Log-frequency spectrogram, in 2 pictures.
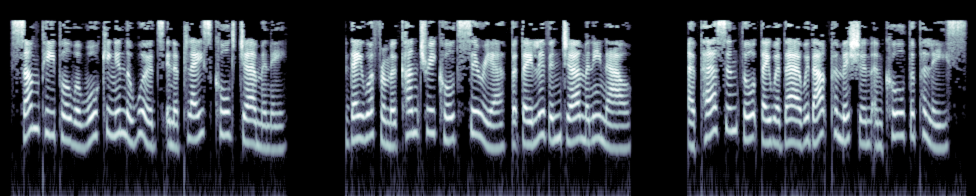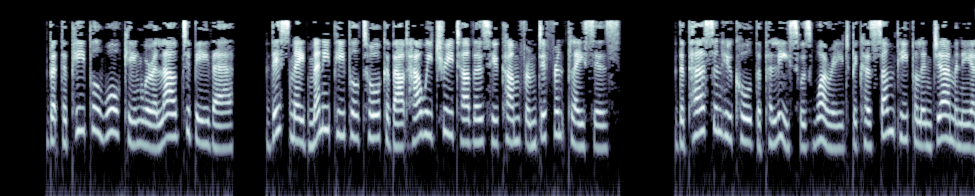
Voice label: English Beginner SLOW Reading; English Newsroom; Being Kind to People from Different Places

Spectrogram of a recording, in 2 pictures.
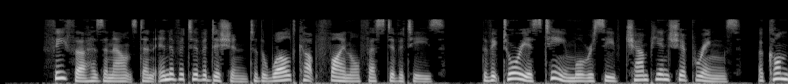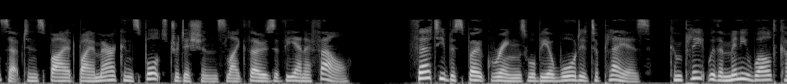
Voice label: learn english through news advanced; world cup 2026 concludes with champions rings and trump s presence

